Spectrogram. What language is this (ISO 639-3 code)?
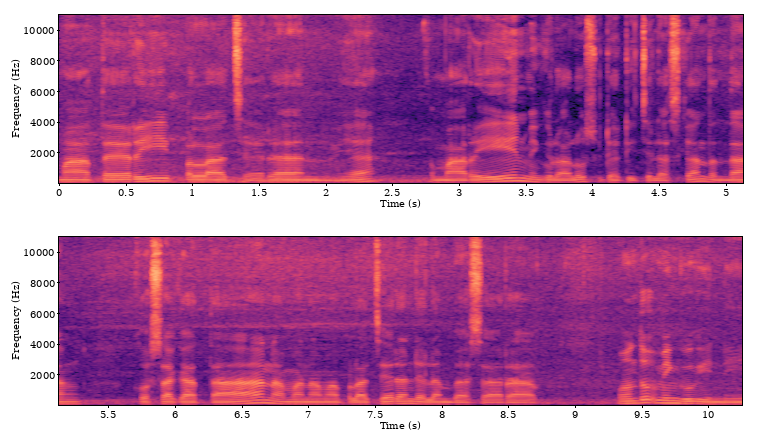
ind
